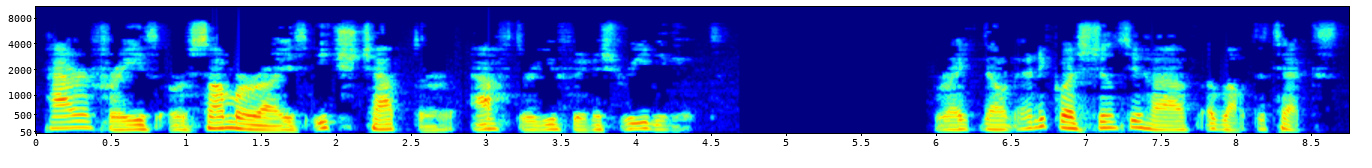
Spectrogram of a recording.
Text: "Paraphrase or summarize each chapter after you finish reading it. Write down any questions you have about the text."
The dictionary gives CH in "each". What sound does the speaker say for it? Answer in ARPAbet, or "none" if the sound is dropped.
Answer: CH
